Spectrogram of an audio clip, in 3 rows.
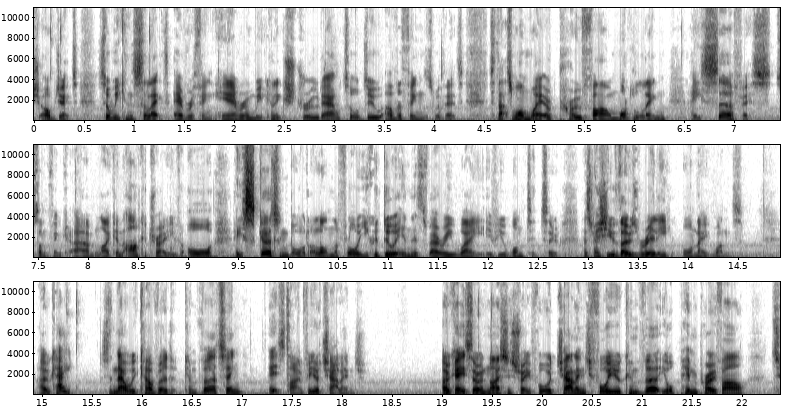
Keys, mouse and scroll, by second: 0.7 a, 1.0 middle click, 2.4 e, 3.0 click, 3.3 middle click.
